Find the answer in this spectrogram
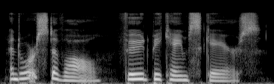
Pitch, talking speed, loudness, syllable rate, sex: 205 Hz, 155 wpm, -17 LUFS, 4.3 syllables/s, female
